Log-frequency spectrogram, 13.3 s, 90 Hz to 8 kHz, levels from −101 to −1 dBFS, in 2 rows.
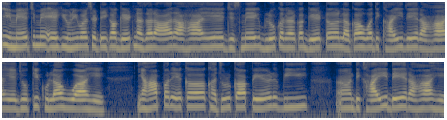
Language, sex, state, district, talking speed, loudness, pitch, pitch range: Hindi, female, Bihar, Saran, 185 wpm, -37 LUFS, 220 Hz, 205-230 Hz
